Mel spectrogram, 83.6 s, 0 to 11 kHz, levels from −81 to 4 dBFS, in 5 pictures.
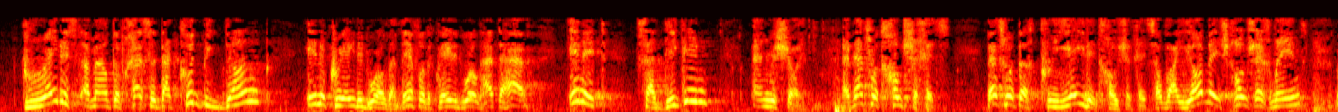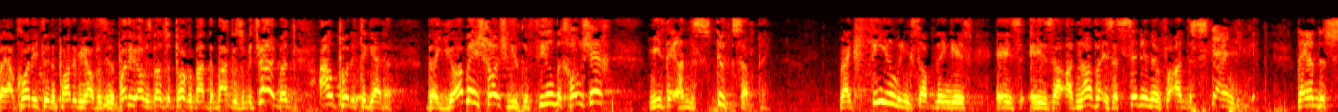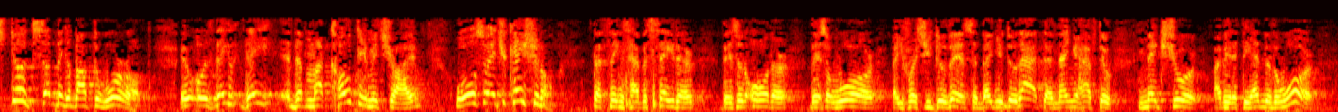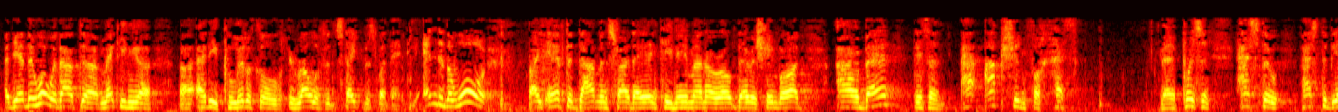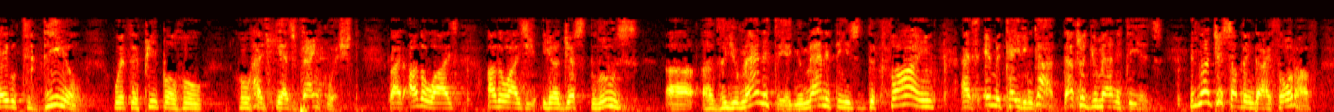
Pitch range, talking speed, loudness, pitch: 160-235 Hz, 165 wpm, -17 LUFS, 180 Hz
